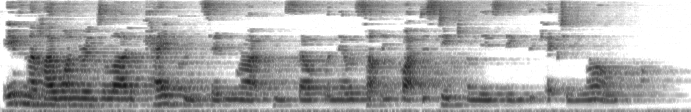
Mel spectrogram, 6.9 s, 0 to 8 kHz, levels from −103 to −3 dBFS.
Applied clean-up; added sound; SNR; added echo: none; none; none; reverberation time 1.0 s.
